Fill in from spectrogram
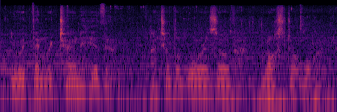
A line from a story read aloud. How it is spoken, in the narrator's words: said Eomer in a low voice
